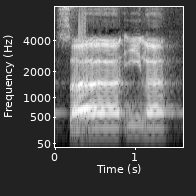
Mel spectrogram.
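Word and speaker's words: سَائِلَ: Wa ammas sa'ila, sa'ila panjangkan, mad wajib muttasil.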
